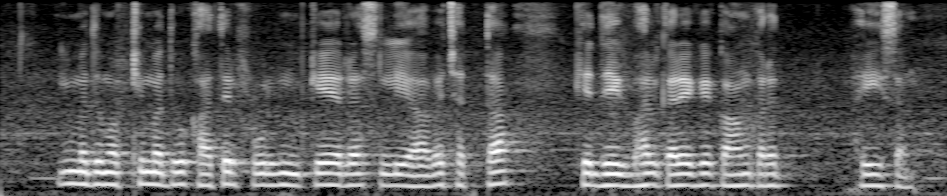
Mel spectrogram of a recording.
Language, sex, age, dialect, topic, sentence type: Bhojpuri, male, 25-30, Northern, agriculture, statement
